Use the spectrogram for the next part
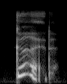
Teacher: if you say good with a rising tone or a wave tone up and down, it sounds open.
